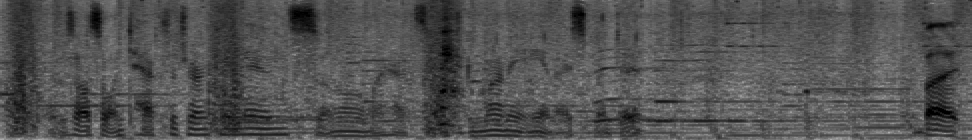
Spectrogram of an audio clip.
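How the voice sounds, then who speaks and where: A man's voice: on the low side, a little slow, vocal fry, pauses often, poor audio. A man giving casual live commentary while streaming a game. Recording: game music loud behind voice. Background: loud game music and effects.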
